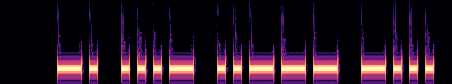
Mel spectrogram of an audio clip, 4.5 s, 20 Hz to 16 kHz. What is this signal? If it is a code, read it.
Morse code, heard as a keyed tone, about 15 wpm, 700 Hz. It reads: NV2B
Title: USA Call Signs - 4 Characters - Repeated 2x - 15wpm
